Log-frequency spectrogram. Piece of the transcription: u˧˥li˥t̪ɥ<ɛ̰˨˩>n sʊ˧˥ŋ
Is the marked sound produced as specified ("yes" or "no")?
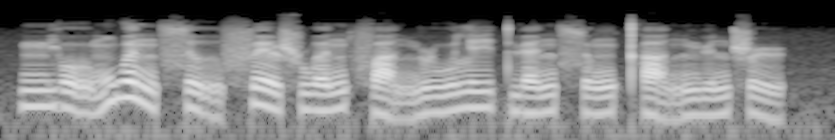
no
